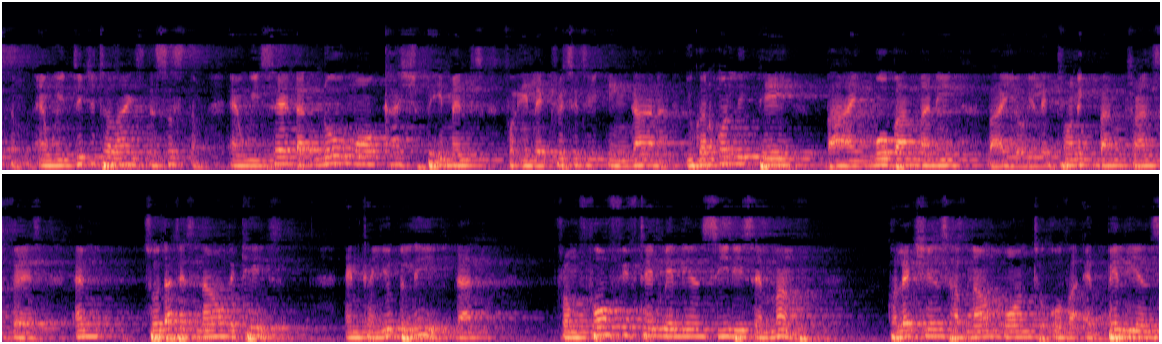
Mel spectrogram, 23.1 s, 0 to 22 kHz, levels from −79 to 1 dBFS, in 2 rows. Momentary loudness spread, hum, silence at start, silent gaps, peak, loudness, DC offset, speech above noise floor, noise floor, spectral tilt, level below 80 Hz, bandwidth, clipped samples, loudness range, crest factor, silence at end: 10 LU; none; 0 s; none; -4 dBFS; -21 LUFS; under 0.1%; 25 dB; -45 dBFS; -7 dB/octave; -40 dBFS; 12 kHz; under 0.1%; 3 LU; 18 dB; 0 s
